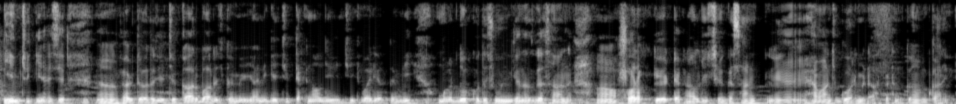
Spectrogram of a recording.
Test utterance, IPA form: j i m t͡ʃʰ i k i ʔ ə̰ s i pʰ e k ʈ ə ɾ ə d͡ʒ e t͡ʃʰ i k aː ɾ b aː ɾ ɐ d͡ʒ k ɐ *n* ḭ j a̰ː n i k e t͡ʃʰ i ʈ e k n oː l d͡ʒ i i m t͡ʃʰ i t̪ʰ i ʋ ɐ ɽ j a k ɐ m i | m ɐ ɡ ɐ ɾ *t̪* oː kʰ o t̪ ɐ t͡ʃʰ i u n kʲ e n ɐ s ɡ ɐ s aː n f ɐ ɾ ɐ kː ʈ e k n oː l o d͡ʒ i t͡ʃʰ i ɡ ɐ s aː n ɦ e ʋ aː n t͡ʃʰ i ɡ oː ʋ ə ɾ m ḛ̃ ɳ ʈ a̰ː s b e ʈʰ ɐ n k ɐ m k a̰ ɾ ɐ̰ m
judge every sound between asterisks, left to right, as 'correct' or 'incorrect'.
incorrect, incorrect

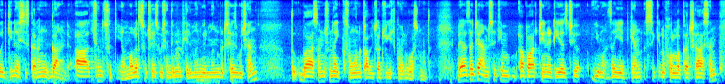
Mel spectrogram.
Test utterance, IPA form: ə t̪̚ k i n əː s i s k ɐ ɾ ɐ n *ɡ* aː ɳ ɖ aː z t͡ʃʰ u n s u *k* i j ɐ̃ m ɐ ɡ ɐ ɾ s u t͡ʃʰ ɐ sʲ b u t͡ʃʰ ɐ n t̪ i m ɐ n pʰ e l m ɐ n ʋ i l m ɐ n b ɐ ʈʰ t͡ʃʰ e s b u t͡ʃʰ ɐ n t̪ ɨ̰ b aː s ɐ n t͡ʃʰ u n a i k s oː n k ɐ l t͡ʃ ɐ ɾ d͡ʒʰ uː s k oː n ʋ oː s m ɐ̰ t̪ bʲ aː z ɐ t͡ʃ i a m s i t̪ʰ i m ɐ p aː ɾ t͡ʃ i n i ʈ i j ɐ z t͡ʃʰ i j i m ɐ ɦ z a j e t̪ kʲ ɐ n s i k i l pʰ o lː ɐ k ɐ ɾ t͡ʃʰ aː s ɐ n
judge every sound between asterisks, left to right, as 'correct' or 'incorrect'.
correct, correct

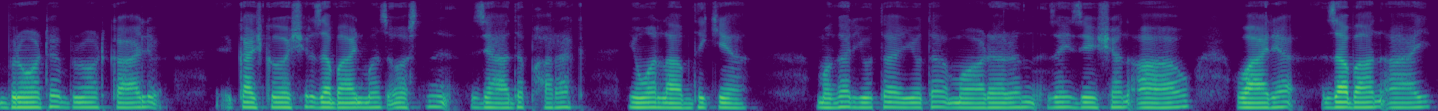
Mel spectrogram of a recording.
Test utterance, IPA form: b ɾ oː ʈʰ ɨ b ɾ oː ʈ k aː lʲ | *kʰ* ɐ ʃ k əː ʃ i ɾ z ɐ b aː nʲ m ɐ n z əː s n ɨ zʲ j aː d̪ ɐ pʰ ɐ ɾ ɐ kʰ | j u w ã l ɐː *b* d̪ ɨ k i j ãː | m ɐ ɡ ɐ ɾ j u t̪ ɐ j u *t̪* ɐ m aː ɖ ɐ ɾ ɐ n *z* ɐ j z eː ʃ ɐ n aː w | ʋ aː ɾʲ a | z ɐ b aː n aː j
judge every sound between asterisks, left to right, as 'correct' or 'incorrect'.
incorrect, correct, correct, correct

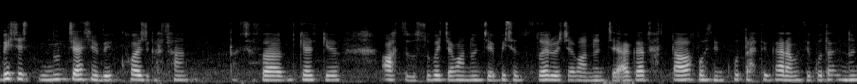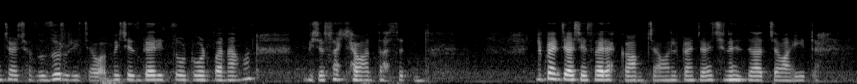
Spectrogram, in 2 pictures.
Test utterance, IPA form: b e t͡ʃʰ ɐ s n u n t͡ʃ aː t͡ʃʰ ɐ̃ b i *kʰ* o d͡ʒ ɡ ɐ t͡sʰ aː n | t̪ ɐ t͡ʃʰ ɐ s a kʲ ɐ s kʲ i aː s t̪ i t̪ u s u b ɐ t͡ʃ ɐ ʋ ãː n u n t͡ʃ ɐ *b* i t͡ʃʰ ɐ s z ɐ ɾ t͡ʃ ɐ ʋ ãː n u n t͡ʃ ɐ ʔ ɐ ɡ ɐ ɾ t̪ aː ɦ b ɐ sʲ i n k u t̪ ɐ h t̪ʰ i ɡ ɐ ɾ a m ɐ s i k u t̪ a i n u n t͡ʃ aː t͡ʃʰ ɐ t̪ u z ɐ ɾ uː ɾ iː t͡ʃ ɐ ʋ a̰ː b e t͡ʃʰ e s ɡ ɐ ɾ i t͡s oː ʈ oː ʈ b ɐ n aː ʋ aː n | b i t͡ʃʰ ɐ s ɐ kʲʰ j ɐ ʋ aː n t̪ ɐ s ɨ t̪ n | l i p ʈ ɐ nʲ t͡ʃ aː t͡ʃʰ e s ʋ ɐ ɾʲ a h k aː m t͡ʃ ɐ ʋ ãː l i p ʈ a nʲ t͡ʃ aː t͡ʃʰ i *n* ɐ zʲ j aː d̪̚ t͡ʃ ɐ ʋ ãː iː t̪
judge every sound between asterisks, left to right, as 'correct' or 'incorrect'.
correct, correct, correct

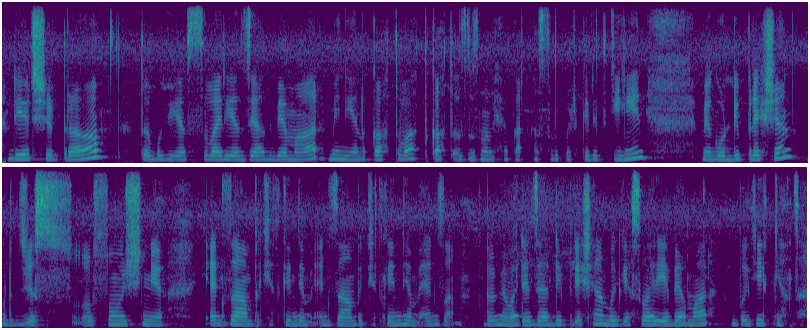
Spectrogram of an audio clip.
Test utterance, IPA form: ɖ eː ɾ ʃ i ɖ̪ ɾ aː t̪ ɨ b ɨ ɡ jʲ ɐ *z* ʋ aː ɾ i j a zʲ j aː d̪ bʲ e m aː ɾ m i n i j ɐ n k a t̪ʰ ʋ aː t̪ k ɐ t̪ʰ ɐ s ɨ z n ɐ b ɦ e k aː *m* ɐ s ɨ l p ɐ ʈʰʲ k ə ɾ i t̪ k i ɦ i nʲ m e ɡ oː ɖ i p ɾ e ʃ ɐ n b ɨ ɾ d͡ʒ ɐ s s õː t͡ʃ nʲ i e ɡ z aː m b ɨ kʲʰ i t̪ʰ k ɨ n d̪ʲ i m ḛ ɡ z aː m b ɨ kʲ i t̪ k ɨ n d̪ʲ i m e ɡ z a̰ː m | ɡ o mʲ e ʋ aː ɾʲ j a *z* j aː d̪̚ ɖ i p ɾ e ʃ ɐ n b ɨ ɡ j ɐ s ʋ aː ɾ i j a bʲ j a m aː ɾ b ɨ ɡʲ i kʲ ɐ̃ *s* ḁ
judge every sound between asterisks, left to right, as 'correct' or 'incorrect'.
incorrect, incorrect, correct, incorrect

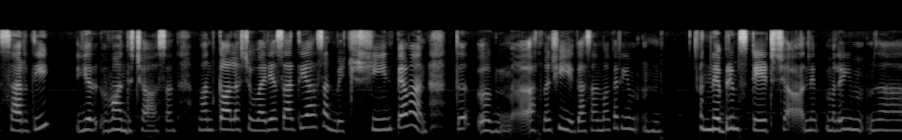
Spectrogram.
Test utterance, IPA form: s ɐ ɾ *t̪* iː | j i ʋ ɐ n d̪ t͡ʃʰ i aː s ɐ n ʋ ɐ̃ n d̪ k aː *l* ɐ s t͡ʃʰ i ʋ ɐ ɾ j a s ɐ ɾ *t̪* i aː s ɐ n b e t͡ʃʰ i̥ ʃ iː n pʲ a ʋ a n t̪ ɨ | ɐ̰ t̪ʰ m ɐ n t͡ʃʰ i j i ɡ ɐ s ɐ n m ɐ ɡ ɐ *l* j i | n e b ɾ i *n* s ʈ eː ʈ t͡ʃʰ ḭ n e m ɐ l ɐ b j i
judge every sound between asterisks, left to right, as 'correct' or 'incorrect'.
incorrect, correct, incorrect, incorrect, incorrect

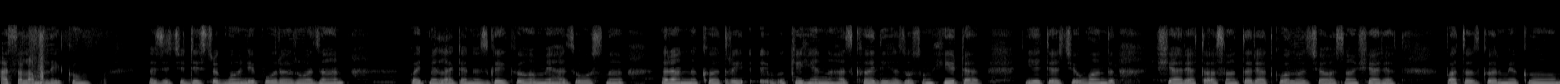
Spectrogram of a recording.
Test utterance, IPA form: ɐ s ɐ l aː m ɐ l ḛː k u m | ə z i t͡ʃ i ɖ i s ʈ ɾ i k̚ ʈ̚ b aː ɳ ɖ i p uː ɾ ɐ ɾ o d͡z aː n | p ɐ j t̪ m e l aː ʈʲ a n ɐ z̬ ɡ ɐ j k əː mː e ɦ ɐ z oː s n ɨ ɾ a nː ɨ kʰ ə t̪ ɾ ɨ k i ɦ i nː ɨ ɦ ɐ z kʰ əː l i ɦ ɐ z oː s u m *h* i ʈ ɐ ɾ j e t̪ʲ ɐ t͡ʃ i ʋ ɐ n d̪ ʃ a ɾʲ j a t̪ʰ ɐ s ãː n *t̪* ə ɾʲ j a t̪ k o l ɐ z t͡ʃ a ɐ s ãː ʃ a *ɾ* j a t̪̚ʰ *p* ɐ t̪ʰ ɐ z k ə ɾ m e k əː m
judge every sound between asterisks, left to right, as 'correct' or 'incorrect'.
correct, correct, correct, correct

